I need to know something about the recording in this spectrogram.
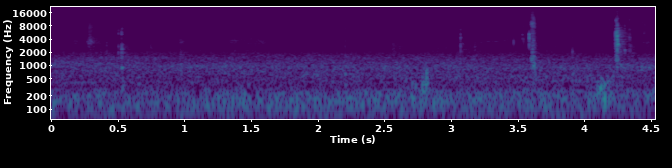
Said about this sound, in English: Now, to engage with the ASMR community's latest hot trend, chewing bubblegum while drinking orange juice.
